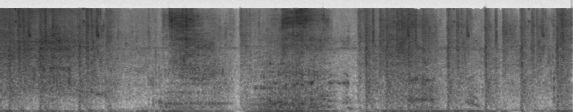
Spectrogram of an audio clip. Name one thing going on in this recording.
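Pistol shots ring out loudly.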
